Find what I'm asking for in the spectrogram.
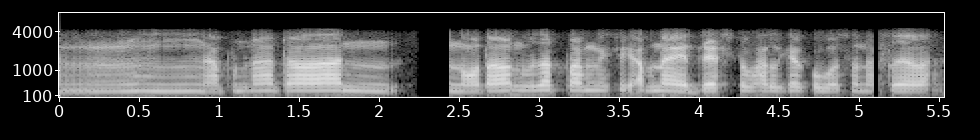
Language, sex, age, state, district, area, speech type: Assamese, male, 18-30, Assam, Jorhat, urban, conversation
